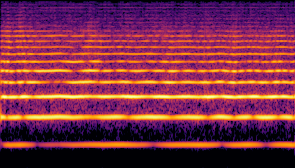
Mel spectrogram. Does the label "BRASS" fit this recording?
Yes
